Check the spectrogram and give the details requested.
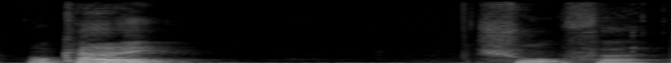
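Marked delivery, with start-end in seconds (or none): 0.1-0.6 "Okay" with a high rise; questioning inflection. Shown as a demonstration. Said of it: "that inflection can turn any word or sentence into a question".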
